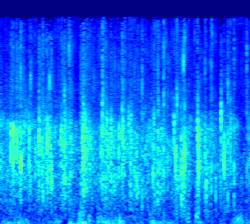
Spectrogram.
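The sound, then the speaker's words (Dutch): An audience gives a faint, steady round of applause, with dense clapping that holds evenly throughout. “Why don't you give all these guys a hand? Laten we ze een applaus geven.”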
